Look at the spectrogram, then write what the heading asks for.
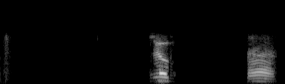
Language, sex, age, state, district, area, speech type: Bengali, male, 18-30, West Bengal, Birbhum, urban, conversation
